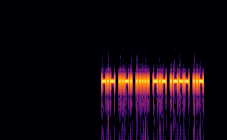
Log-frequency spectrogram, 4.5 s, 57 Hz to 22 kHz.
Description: Morse code, heard as a keyed tone, about 43 wpm, 700 Hz. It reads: KF5KJU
